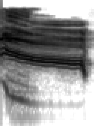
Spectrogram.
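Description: A person imitates a cow elk call to draw a bull closer. A single drawn-out, nasal mew holds an even pitch for about a second, then drops off and ends sharply.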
